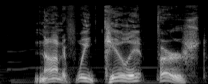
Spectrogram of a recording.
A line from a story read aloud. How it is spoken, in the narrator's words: I muttered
